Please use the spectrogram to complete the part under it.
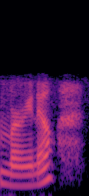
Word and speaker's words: Marinho: So, and the last name for everyone is spelled MARINHO. So there's an H in there. So Anna Marino.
